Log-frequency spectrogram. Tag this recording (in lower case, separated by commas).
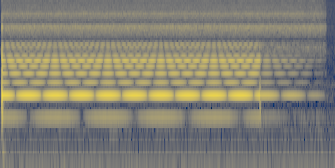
keyboard (musical), music, musical instrument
